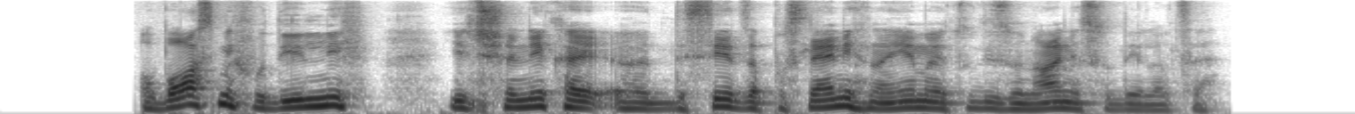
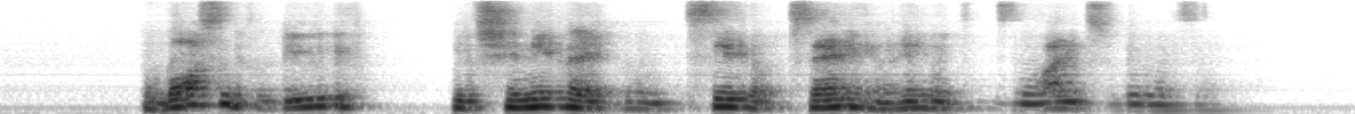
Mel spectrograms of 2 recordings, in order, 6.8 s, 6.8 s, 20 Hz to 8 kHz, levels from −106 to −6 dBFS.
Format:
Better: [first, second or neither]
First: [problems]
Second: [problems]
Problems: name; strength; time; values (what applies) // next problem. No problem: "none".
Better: first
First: none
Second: noise reduction (neural mask model DeepFilterNet 3)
